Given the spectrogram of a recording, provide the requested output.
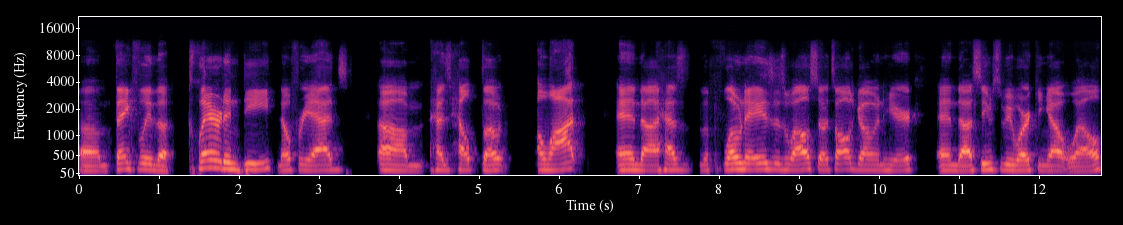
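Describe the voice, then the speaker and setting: A man at a very slow pace, fairly high in pitch, with monotone, flat intonation. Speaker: podcast co-host. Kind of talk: casual chat.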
